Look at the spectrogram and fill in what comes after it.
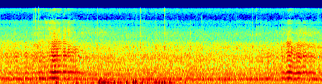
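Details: Queen bumblebee, Bombus vosnesenskii, chewing wood. A low steady hum runs throughout, with brief wavering buzz flares near the start and end and a cluster of dull crunching clicks in between.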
